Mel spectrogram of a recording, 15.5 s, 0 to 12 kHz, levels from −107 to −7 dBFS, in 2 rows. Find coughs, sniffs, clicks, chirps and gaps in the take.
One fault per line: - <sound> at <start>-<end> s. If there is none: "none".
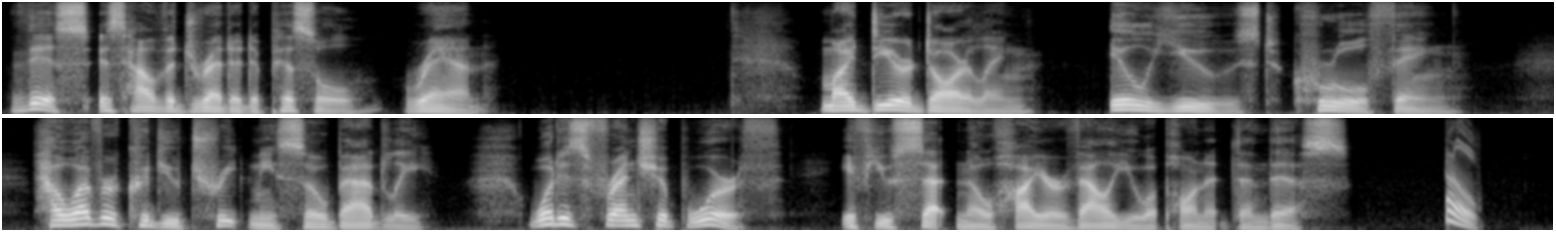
- chirp at 15.0-15.2 s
